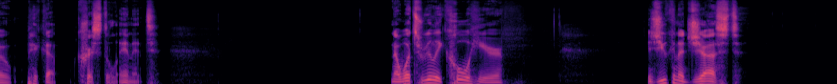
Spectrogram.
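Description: A middle-aged man talks calmly and closely into a microphone.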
